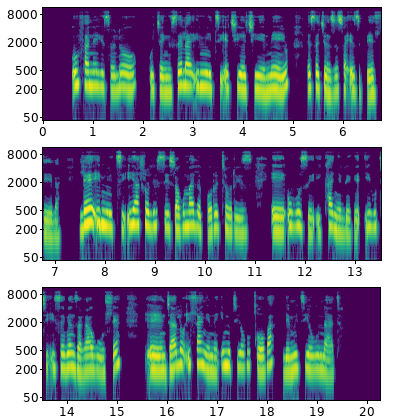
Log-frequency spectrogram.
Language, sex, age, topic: North Ndebele, female, 36-49, health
